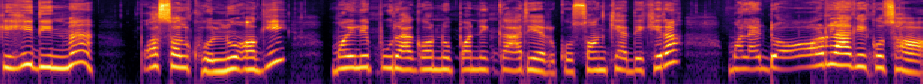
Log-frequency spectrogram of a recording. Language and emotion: Nepali, fearful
